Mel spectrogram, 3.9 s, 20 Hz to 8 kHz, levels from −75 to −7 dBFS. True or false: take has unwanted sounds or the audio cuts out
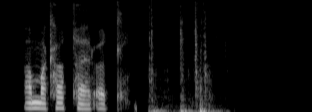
true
